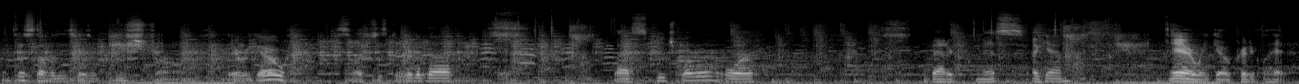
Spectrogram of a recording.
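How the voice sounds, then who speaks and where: A young man with a starting cold, a bit sniffly, chatting easygoingly as he hosts a game playthrough from a small quiet closet. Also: medium pitch, sing-song, unhurried, vocal fry, long pauses. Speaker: let's play host. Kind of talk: casual gameplay commentary. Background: faint swing game music.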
